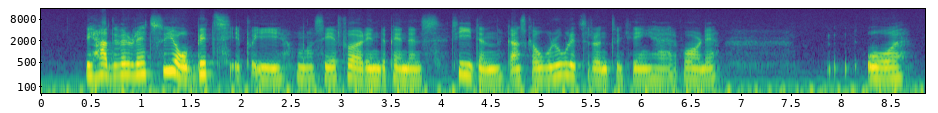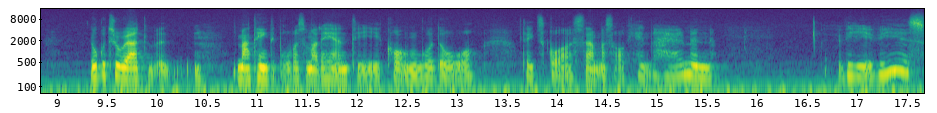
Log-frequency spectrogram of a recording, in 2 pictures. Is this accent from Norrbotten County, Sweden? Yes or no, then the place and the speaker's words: yes; Piteå, Norrbotten County, Sweden; moved away; och jag kommer från Piteå och har varit här sedan 1958.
